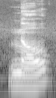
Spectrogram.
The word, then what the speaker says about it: know: або наслідниця престолу наприклад а от літера K перед N також не вимовляється Подивіться No ми не вимовляємо know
